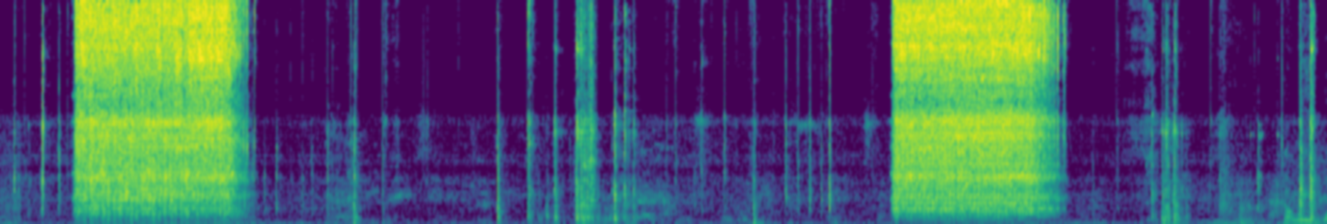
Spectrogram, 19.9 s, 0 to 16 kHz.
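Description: A ratchet with 10mm and 18mm sockets loosens the bolts on a GMC Canyon canister during alternator replacement, giving two bursts of rapid clicking separated by softer clinks and handling noise, with some voice nearby.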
